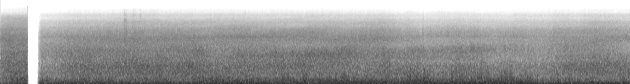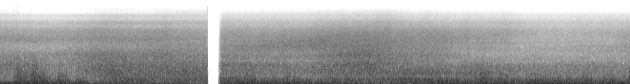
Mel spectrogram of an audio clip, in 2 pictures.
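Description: Storm wind buffeting the microphone with a heavy low rumble, over the rush of Baltic Sea surf breaking on the shore. The sound drops out to silence for a split second twice, near the start and about two-thirds of the way through.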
